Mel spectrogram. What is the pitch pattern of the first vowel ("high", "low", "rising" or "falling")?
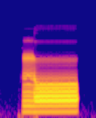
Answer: high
